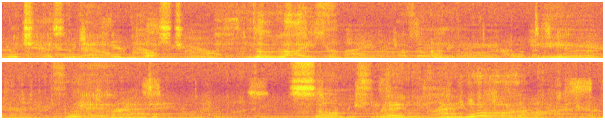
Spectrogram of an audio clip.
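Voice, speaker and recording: An actor voicing a cruel, mocking monster that speaks as "we" in an audio drama, slow and taunting with scornful laughs. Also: medium pitch, rough recording.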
